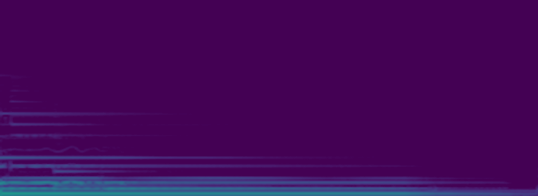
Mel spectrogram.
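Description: The final chord of a song ringing out on guitars, held steady and then fading away, mostly gone after about three seconds.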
